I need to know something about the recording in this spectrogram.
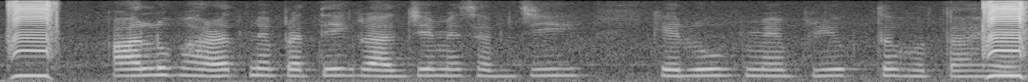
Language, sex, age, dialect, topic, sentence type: Hindi, female, 18-24, Marwari Dhudhari, agriculture, statement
